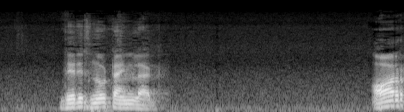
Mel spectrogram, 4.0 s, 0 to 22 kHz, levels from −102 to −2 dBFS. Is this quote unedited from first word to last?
yes; 0 cuts

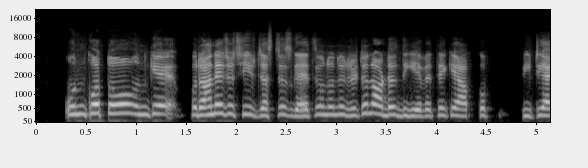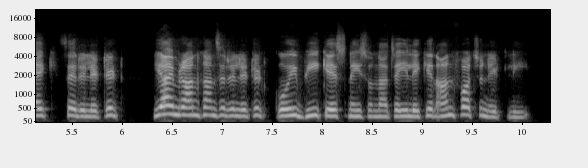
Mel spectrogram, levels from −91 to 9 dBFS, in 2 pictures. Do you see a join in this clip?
no; 0 cuts

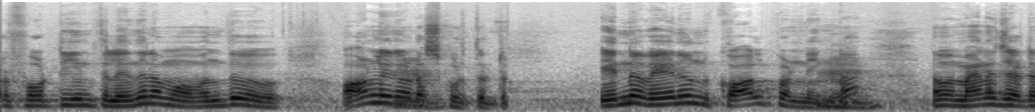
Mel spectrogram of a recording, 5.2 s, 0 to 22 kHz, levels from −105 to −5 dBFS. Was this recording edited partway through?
yes; 1 cut; at 2.6 s

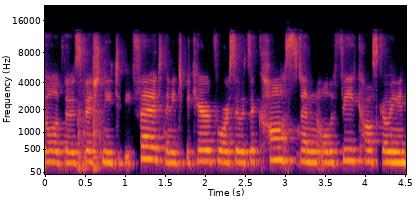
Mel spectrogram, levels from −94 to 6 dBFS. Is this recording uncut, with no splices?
yes; 0 cuts

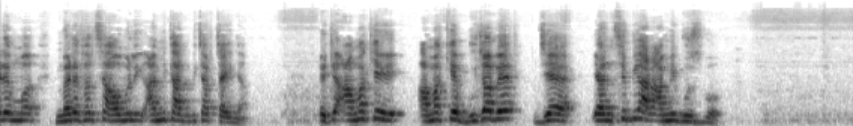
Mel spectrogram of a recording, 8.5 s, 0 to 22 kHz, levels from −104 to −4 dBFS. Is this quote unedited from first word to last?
yes; 0 cuts

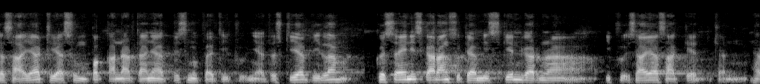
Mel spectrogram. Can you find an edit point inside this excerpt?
yes; 1 cut; at 3.6 s

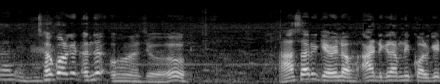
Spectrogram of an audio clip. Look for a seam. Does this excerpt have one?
no; 0 cuts

